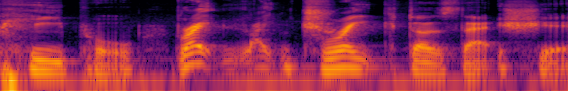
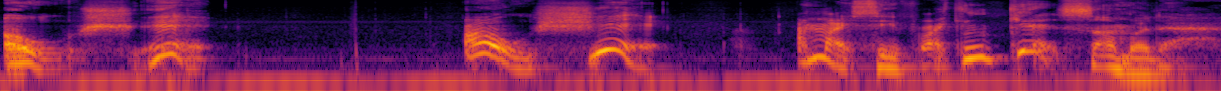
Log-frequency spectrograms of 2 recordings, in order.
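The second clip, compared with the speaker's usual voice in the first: high-pitched mock realisation; mock opportunist; 6 semitones higher than usual. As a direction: imitate someone suddenly spotting easy money. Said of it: "then someone's like".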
